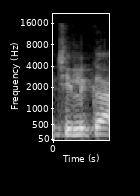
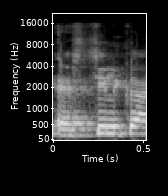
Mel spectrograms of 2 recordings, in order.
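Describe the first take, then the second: First: The word starts with 'chilika', no 'es' sound. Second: An 'es' sound is said before 'chilika'. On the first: "ఎస్ silent ఉంటుంది" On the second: "spelling easy ఉంటుందని"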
